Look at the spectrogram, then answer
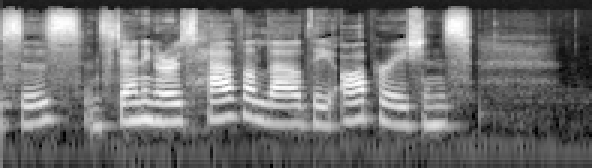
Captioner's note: speaking French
